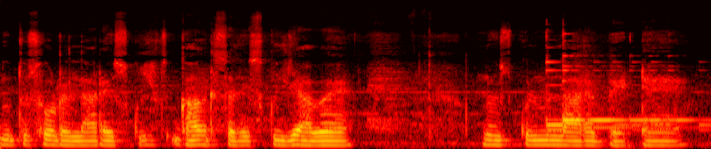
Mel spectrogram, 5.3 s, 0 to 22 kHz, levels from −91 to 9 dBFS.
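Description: Nothing stands out as a technical fault anywhere in this bit of speech, so there's really nothing here to flag.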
